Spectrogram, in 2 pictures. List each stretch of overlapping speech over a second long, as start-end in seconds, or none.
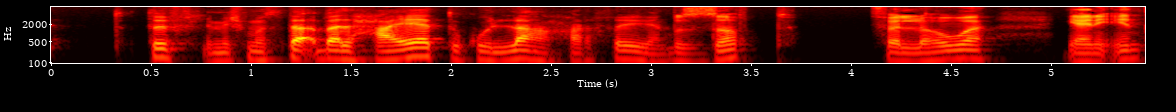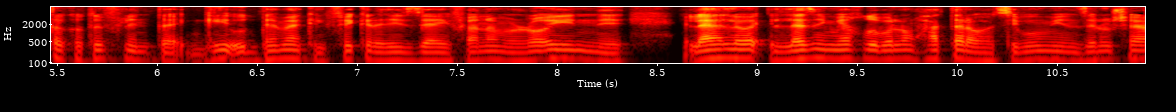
none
